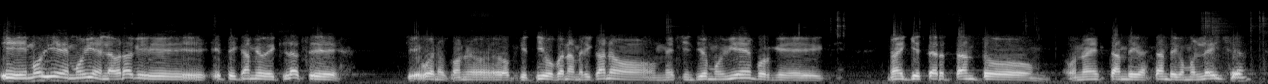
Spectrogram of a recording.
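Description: In an ordinary speaking voice, a man talks at a fairly slow pace with a medium pitch and ordinary pitch variation. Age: 30s. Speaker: Olympic sailor. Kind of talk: interview.

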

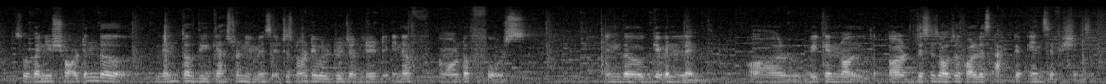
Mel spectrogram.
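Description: Over clear background music, a man speaks at a fairly quick pace with fairly even intonation. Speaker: fitness coach. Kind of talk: tutorial. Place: gym.

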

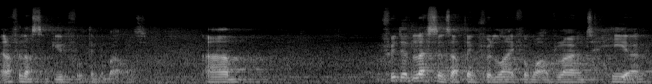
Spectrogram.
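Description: A man talks at a fairly quick pace with fairly even intonation. Noticeable background noise runs underneath. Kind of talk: interview answer. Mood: reflective, earnest.

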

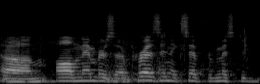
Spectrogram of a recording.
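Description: Light background noise accompanies a man speaking with fairly even intonation. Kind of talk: formal meeting procedure, reading agenda. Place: meeting room. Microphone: podium.

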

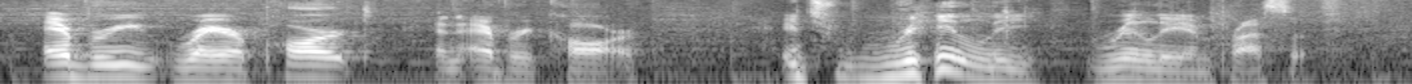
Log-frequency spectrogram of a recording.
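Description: A man talks at a fairly slow pace with ordinary pitch variation while faint music plays in the background. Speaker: garage tour host. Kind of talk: casual tour commentary. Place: garage.

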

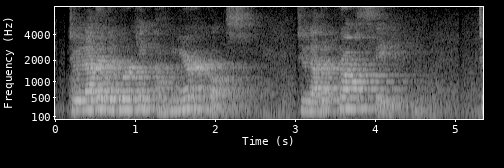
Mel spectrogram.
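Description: A woman speaks at a moderate pace in a room with strong echo and light background noise. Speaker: lay reader at mass. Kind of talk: scripture reading. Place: church. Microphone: camera far.

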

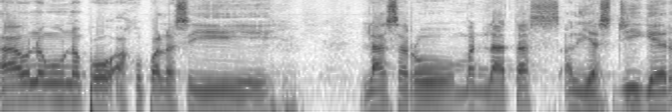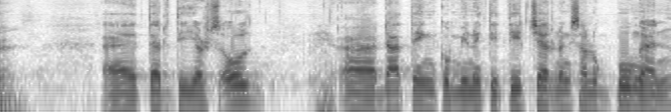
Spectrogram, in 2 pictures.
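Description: Fairly high in pitch, a man speaks at a fairly slow pace with fairly even intonation. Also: very even loudness. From Mindanao (Talaingod, Davao del Norte); Davao del Norte. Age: 30s. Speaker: former community teacher. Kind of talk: testimony at a hearing. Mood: earnest, measured. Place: hall. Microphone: podium.

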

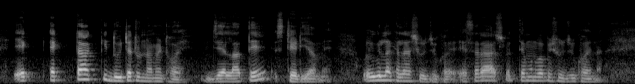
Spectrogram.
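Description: Ordinary pitch variation marks this man's speech, pitched fairly high with a dark, mellow tone. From Bangladesh, Sylhet (Moulvibazar). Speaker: tape tennis cricketer. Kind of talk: interview.

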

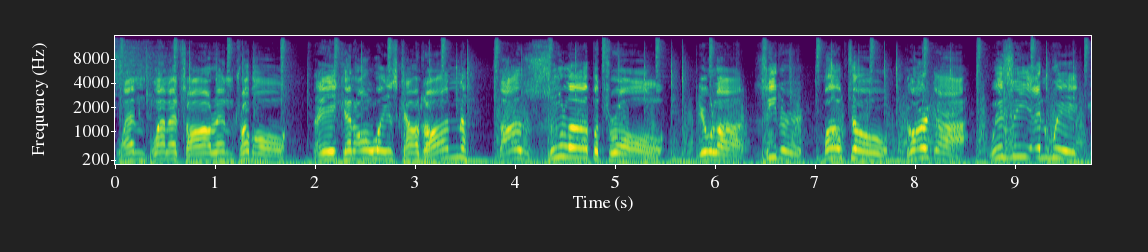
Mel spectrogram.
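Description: A man's high-pitched voice, very slow, with very wide pitch swings over background music. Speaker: voice actor. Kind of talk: movie trailer.

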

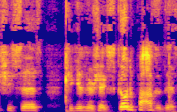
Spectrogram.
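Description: Light background noise sits under a man talking at a very fast pace. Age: 50s. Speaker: fitness vlogger. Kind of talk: casual vlog monologue. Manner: halting, many fillers. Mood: cheerful, joking. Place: home room. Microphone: phone near.

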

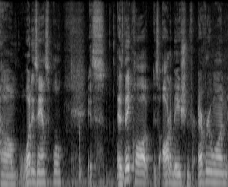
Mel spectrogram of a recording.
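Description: At a moderate pace, a man talks. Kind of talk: tutorial.

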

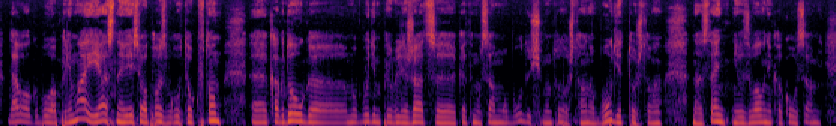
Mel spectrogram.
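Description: Speaking at a fairly quick pace, a man has a fairly high pitch and a dark, mellow tone. His intonation is fairly even, and the background is quiet. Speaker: architect. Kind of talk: conference talk. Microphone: handheld.

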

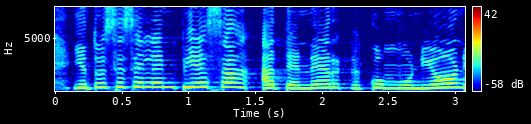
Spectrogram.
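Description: A woman's extremely high-pitched voice, fairly even in intonation, at a fairly slow pace over a quiet background. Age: 40s. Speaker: pastor. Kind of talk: sermon. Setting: church. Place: stage. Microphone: handheld.

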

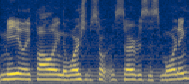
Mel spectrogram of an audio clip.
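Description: A man speaks at a fairly quick pace with monotone, flat intonation. Noticeable background noise is present. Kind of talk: church announcements. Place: church. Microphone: handheld.

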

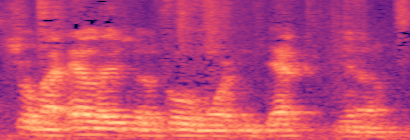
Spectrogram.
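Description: A man is speaking. There is audible room echo. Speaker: church elder. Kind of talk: reading aloud. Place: meeting room.

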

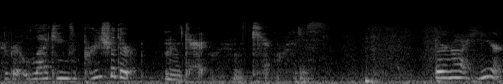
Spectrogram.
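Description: Room echo is audible. The pace is moderate. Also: woman, high pitch for a woman, ordinary pitch variation.

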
